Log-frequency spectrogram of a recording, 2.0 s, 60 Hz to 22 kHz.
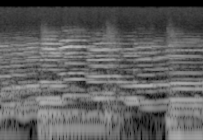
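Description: A 1940 swing big band, with trumpets, trombones, saxophones and a rhythm section, playing a short instrumental passage between the vocal lines of a recorded song.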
